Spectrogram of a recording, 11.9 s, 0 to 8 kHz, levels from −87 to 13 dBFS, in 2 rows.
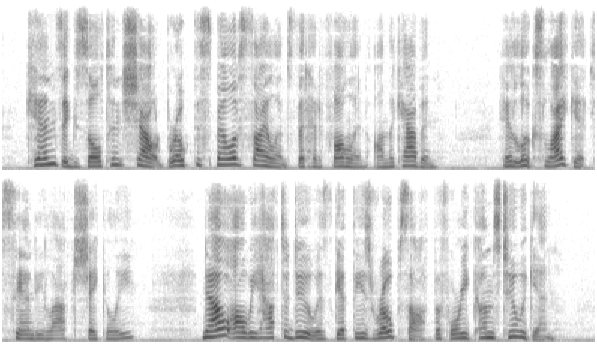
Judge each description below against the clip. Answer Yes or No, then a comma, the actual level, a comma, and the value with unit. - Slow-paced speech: No, average, 185 wpm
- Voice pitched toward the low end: No, high, 210 Hz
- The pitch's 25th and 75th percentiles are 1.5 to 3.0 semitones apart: No, average, 4.8 semitones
